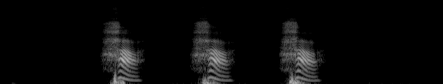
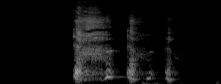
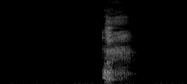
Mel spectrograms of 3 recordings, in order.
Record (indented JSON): {
  "exhalation_length": "4.4 s",
  "exhalation_amplitude": 9077,
  "exhalation_signal_mean_std_ratio": 0.35,
  "three_cough_length": "2.2 s",
  "three_cough_amplitude": 4434,
  "three_cough_signal_mean_std_ratio": 0.43,
  "cough_length": "1.9 s",
  "cough_amplitude": 3341,
  "cough_signal_mean_std_ratio": 0.31,
  "survey_phase": "beta (2021-08-13 to 2022-03-07)",
  "age": "18-44",
  "gender": "Female",
  "wearing_mask": "No",
  "symptom_cough_any": true,
  "smoker_status": "Never smoked",
  "respiratory_condition_asthma": false,
  "respiratory_condition_other": false,
  "recruitment_source": "REACT",
  "submission_delay": "0 days",
  "covid_test_result": "Negative",
  "covid_test_method": "RT-qPCR"
}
